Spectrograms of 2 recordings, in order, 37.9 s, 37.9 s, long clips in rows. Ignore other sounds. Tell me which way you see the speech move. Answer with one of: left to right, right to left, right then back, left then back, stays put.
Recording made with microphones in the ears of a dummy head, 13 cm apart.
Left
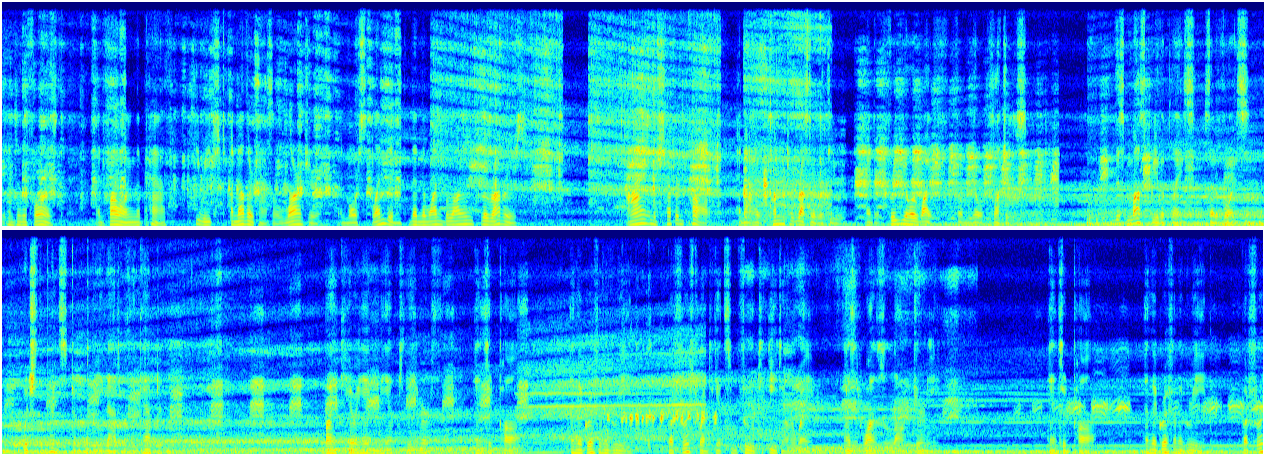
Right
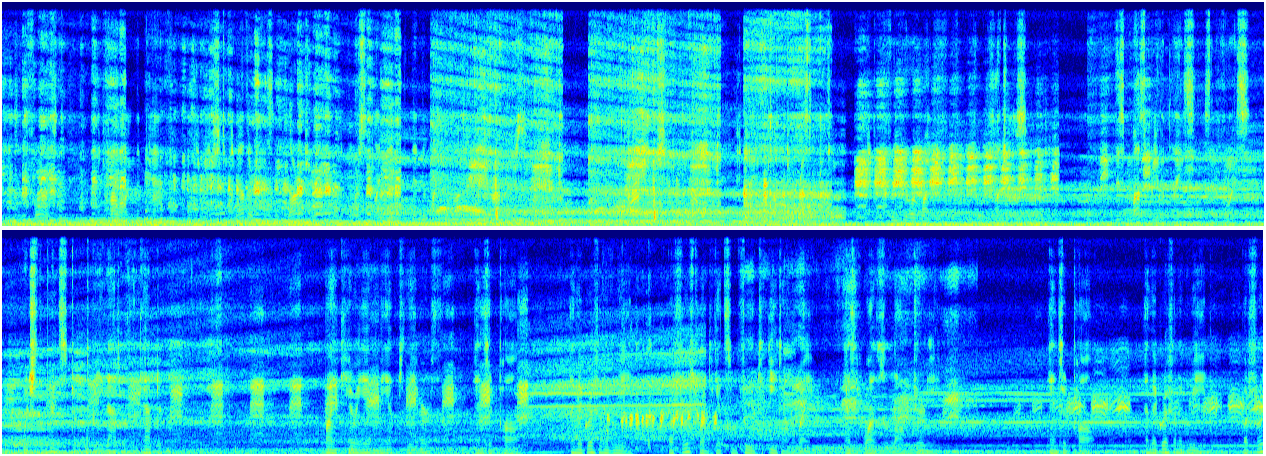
stays put.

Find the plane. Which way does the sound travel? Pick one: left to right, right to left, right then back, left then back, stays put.
right to left.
